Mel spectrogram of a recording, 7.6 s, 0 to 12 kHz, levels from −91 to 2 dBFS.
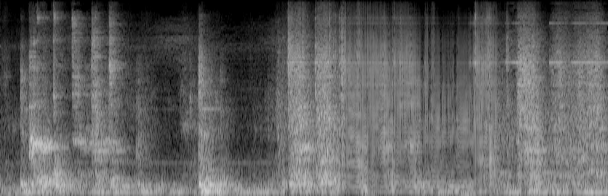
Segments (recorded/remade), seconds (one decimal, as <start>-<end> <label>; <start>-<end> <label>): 0.0-4.3 recorded; 4.3-6.2 remade; 6.2-7.6 recorded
